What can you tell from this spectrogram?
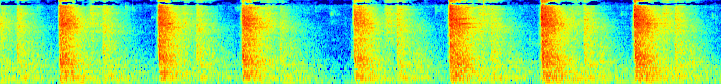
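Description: Amur tiger striking a metal den door with its paw, seven blows about once a second, each bang ringing on as it dies away: the tiger demanding its meat.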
